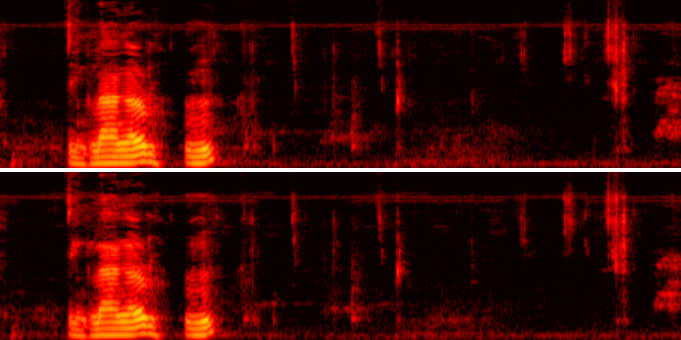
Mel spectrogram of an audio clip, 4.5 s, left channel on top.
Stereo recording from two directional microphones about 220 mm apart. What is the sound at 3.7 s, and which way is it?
Biting, centre (ahead or behind).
